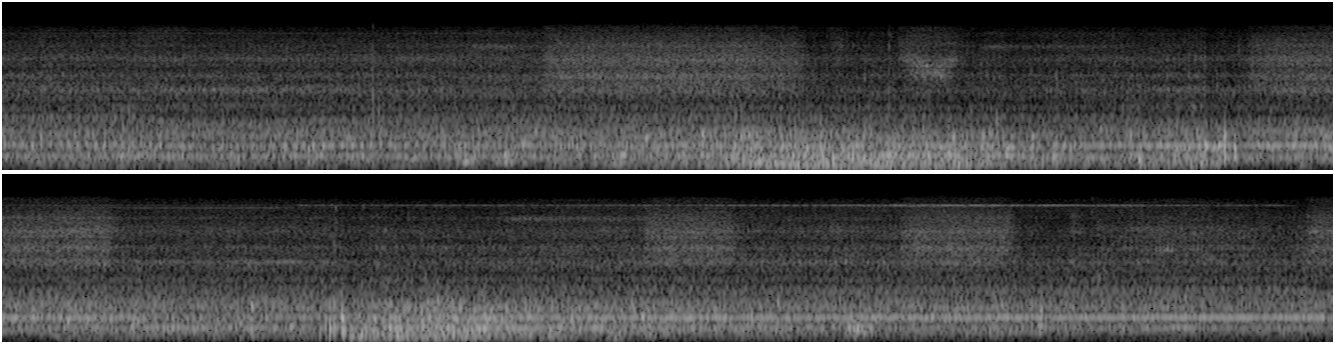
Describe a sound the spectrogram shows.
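Thrusters of an underwater robot whir steadily under water.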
